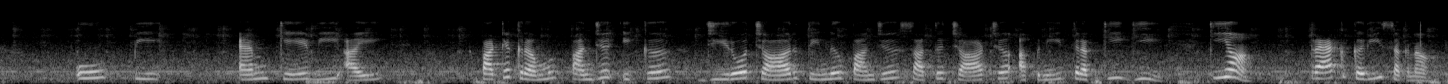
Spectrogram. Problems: none marked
